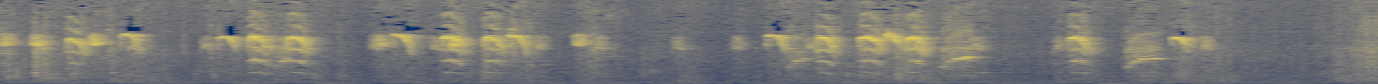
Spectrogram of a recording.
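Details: Pet finches kept in a cage call after dawn, trading clusters of high, sharp chirps and brief twitters in irregular bursts over a faint hum.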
